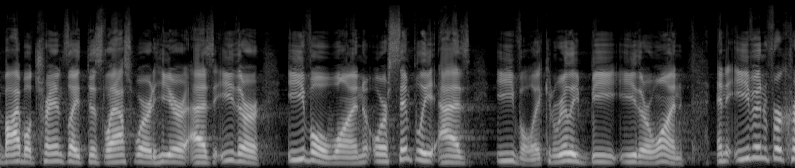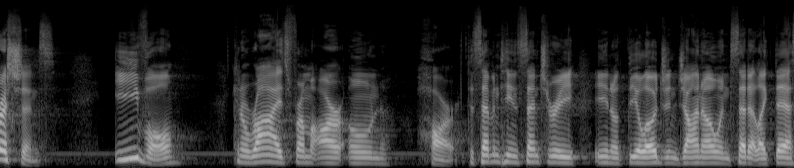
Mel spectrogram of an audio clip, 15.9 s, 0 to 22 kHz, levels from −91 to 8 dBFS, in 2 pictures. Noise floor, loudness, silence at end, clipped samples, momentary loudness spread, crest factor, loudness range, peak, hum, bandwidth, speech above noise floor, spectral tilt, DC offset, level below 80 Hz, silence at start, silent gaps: -64 dBFS; -26 LUFS; 0 s; under 0.1%; 10 LU; 20 dB; 6 LU; -6 dBFS; none; 15 kHz; 39 dB; -4.5 dB/octave; under 0.1%; under -90 dBFS; 0 s; none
